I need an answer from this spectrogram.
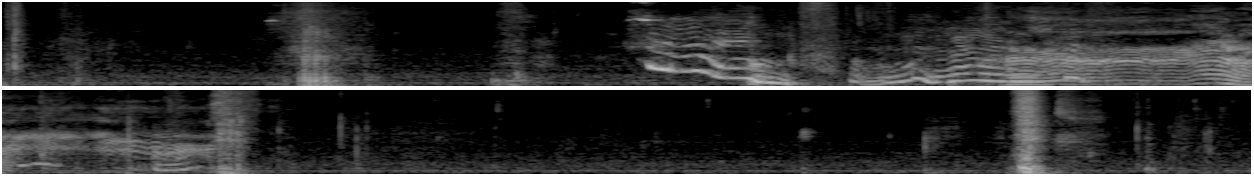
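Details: Two pet dogs play-wrestling with scary-sounding but friendly dinosaur-like noises: a long undulating growling moan of about four seconds with quick pitch wobbles, framed by sharp thumps and knocks before and after.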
